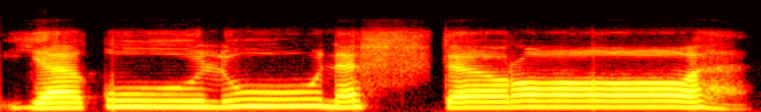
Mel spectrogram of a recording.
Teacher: the time that we spend on the qu and the time that we spend on lu should be equal. Okay, so one is not shorter than the other.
